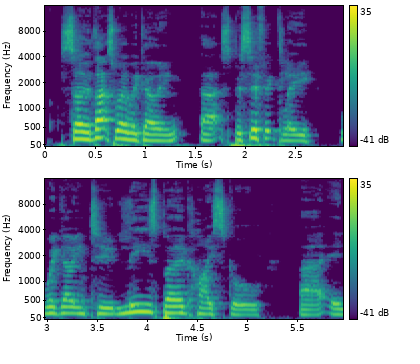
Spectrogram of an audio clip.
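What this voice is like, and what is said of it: Usual voice. Nothing is said of it.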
